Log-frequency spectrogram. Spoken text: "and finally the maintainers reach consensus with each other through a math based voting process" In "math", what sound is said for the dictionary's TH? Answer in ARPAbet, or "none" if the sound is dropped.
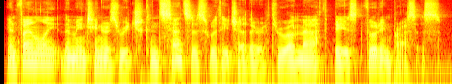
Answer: TH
